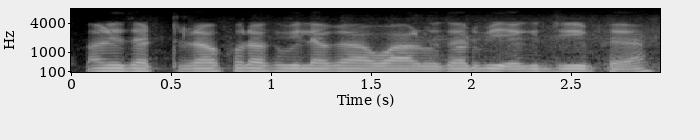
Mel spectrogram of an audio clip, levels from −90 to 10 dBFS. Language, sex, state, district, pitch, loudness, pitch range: Hindi, male, Bihar, Saharsa, 130 Hz, -23 LUFS, 125-130 Hz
